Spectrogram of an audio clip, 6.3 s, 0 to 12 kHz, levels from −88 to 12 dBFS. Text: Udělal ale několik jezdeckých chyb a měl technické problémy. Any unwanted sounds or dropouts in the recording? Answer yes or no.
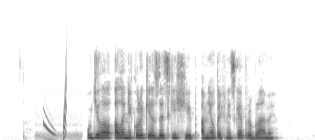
yes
